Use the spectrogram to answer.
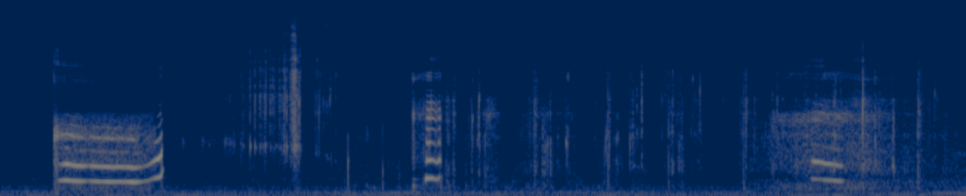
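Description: Crunchy chewing and biting of food: a few separate bursts of crisp crunching with quiet scraping between them, faint and without speech.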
